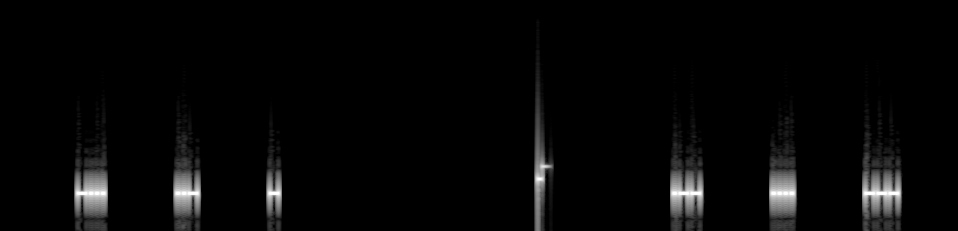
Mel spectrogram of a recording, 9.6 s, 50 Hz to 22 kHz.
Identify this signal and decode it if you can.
Morse code, heard as a keyed tone, about 41 wpm, spaced as for 11 wpm, 700 Hz. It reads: BUT WHO
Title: 8x Character Spacing - Top 200 Words - 40wpm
